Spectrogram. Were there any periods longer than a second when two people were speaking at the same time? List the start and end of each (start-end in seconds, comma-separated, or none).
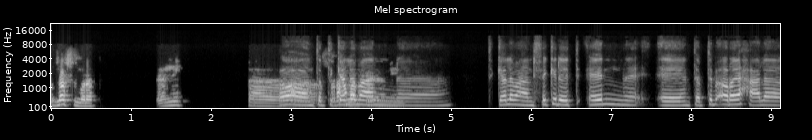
2.9-4.4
